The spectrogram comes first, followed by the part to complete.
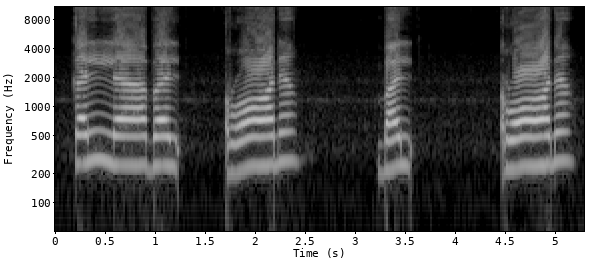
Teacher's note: یہاں پر سکتہ کیا جائے گا، آواز کو توڑ کر لمحے بھر کے لیے، لیکن سانس کو نہیں توڑیں گے اور پھر اگلا لفظ پڑھیں گے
